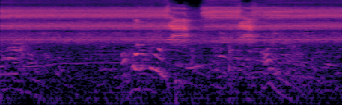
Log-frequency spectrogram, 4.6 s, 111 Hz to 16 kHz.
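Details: Kuroiwa cicadas sound at Neo Park Okinawa, 16 October 2021, beside a feeding capybara. A continuous shrill buzz swells twice, roughly a second apart, with a short break. Soft human chatter runs beneath.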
